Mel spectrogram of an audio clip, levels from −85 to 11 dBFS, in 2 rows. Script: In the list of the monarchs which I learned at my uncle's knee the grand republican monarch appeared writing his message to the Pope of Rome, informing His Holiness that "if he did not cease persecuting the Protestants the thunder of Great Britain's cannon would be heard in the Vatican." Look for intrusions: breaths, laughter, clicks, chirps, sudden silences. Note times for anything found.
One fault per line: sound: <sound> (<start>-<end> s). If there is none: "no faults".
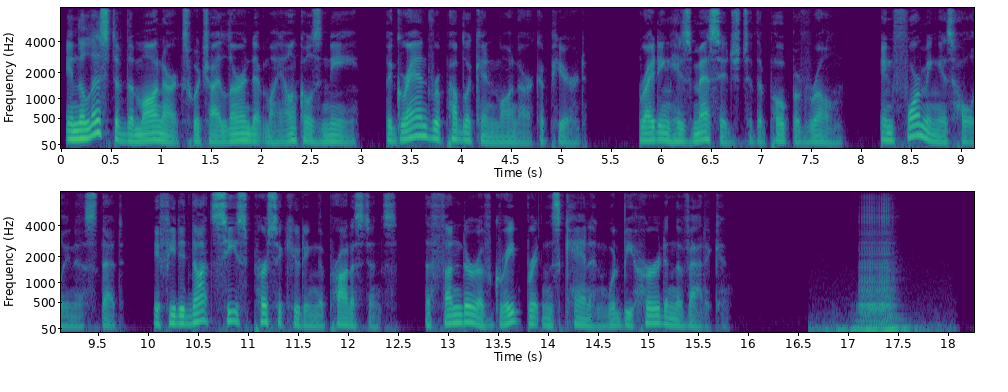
sound: squeak (16.6-18.1 s)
